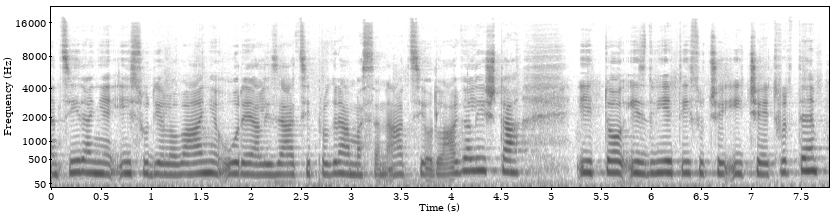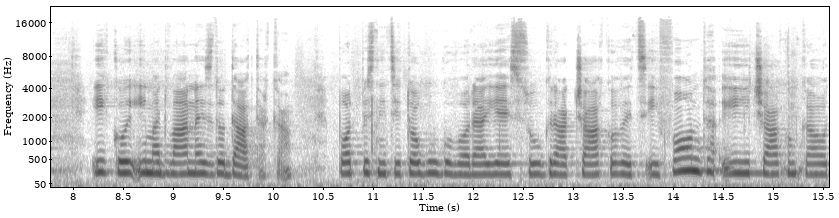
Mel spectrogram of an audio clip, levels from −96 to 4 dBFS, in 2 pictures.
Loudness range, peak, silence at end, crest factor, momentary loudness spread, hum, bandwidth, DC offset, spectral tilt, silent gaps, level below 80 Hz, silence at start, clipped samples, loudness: 3 LU; -20 dBFS; 0 s; 16 dB; 8 LU; none; 17 kHz; under 0.1%; -4.5 dB/octave; none; -64 dBFS; 0 s; under 0.1%; -36 LUFS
